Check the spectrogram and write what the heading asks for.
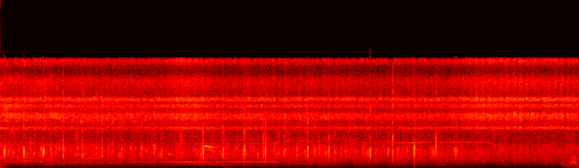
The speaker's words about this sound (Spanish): Vamos a darle ese aplauso más fuerte al Señor poderoso.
